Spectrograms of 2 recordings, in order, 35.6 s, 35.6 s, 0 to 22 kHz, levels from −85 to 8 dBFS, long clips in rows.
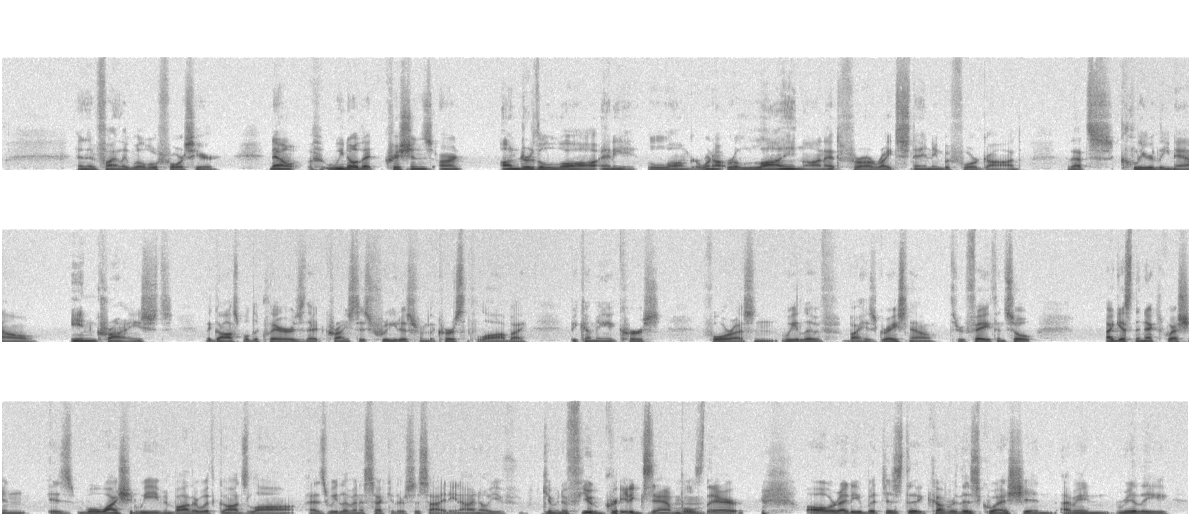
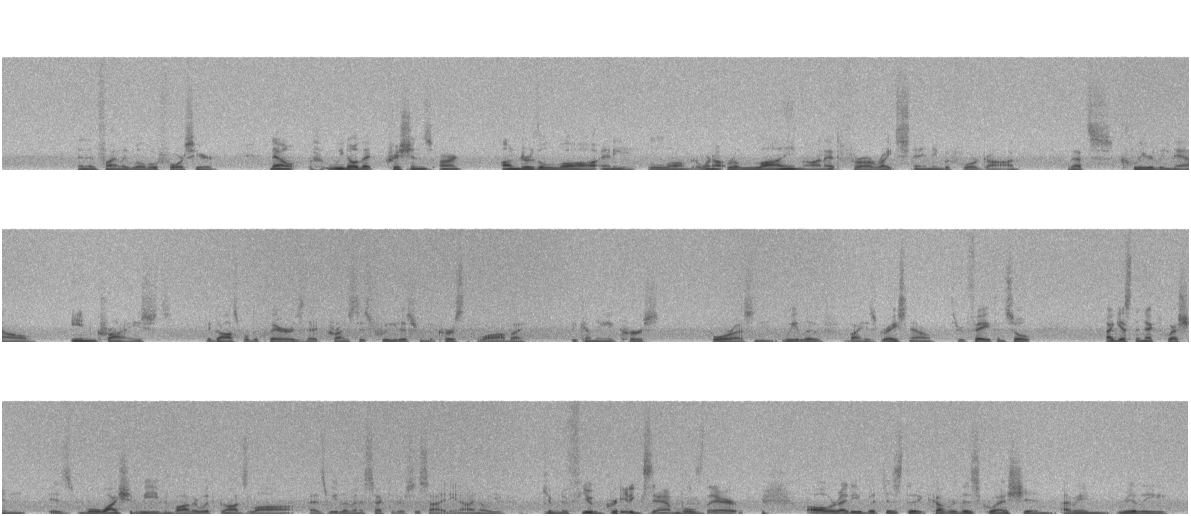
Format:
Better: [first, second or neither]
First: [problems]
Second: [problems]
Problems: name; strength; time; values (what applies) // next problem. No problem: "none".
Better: first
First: hiss; faint; throughout; 30 dB below the speech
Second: hiss; loud; throughout; 8 dB below the speech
